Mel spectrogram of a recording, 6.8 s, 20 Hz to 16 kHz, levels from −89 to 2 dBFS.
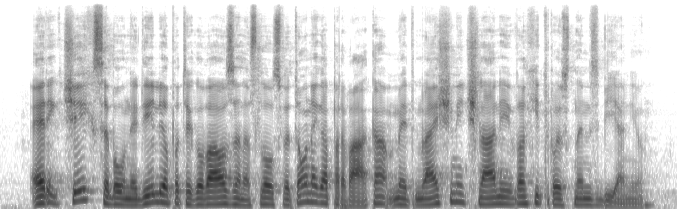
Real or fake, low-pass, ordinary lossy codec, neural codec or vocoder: fake; 14.4 kHz; none; codec, 44.1 kHz, 7.8 kbps, Pupu-Codec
